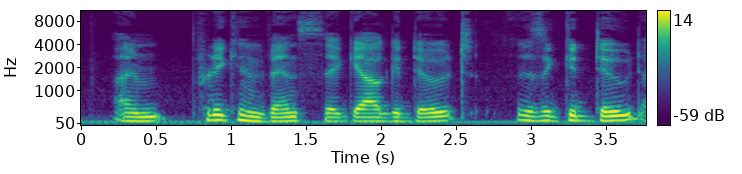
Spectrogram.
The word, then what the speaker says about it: Gadot: pretty convinced that gal gadot is a good dude I believe it's a good dote actually which is a really annoying pronounce the pronunciation of that name but a good dote it is she's probably the most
